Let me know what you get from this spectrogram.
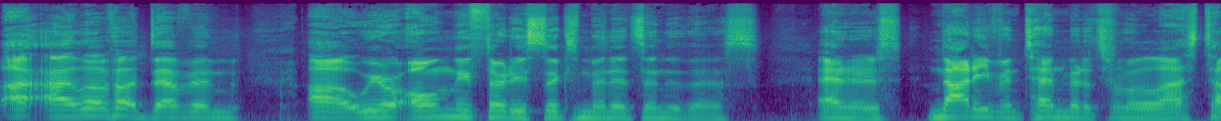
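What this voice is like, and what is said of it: Usual voice. Nothing is said of it.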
